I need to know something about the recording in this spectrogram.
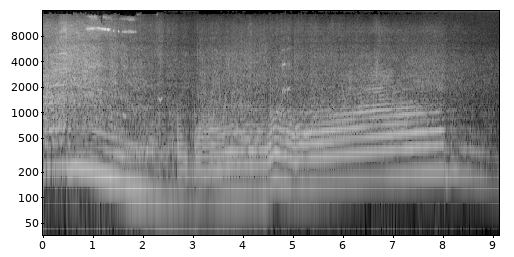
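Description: A rally car's engine roars loudly close by, dropping in pitch as the car slows, then revving up hard as it pulls away.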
